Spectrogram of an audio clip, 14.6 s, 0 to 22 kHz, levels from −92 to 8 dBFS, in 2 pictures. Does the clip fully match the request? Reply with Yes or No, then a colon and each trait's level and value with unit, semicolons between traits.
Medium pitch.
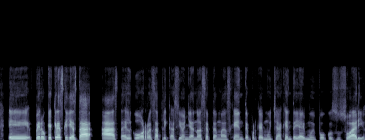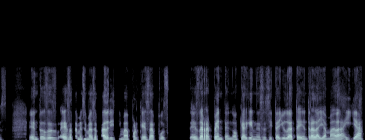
Yes: medium, 180 Hz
